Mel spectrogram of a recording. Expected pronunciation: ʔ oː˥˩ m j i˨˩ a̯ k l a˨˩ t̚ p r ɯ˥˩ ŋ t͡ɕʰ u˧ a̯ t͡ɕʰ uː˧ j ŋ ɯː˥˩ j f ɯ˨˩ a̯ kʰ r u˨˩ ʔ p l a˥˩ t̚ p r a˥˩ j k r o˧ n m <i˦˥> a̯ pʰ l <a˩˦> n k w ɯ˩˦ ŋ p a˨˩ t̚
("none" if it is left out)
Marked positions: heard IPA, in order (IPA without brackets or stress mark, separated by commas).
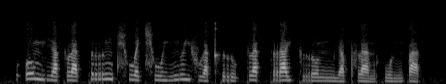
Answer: i˩˦, a˨˩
